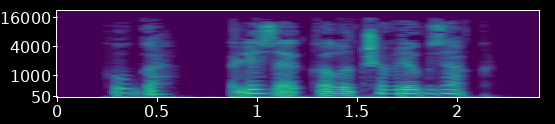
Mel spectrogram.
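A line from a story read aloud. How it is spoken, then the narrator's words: Whispered. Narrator (Russian): шепнул он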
